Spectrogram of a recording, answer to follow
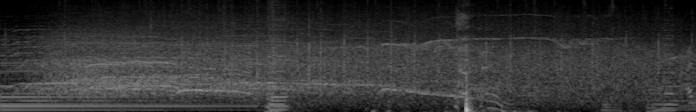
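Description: An audience applauding and cheering, with whoops and a long whistle, over the last strummed acoustic guitar chord, which rings on for about three seconds and then dies away. A single sharp thump a little before six seconds in is the loudest moment.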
